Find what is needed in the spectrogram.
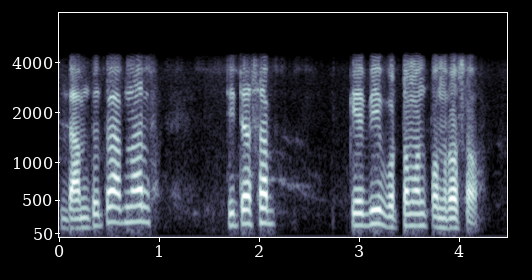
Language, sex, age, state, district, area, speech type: Assamese, male, 30-45, Assam, Udalguri, rural, conversation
